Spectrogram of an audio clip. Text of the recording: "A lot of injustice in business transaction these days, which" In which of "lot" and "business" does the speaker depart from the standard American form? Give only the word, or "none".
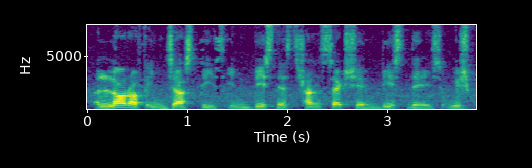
business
